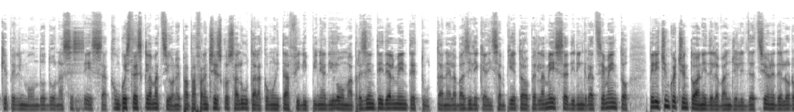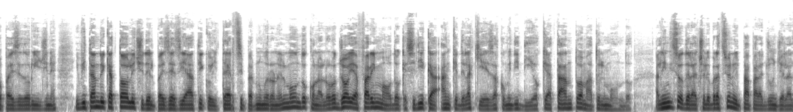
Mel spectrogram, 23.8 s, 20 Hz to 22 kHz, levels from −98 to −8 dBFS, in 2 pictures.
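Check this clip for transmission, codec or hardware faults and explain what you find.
The speech has two short dropouts from AAC frame loss with concealment, at 1.12 to 1.31 s and at 5.00 to 5.06 s. The gaps last about 128 ms and 43 ms, which fits three frames and one frame. In each gap the decoder rebuilt the missing audio from the last good spectrum with randomised phase, so it sounds like a brief smeared, noisy, phasey blur. On a spectrogram, harmonic striations give way to a frozen, hazy band. The waveform shows a noise-like stretch with no transients.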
